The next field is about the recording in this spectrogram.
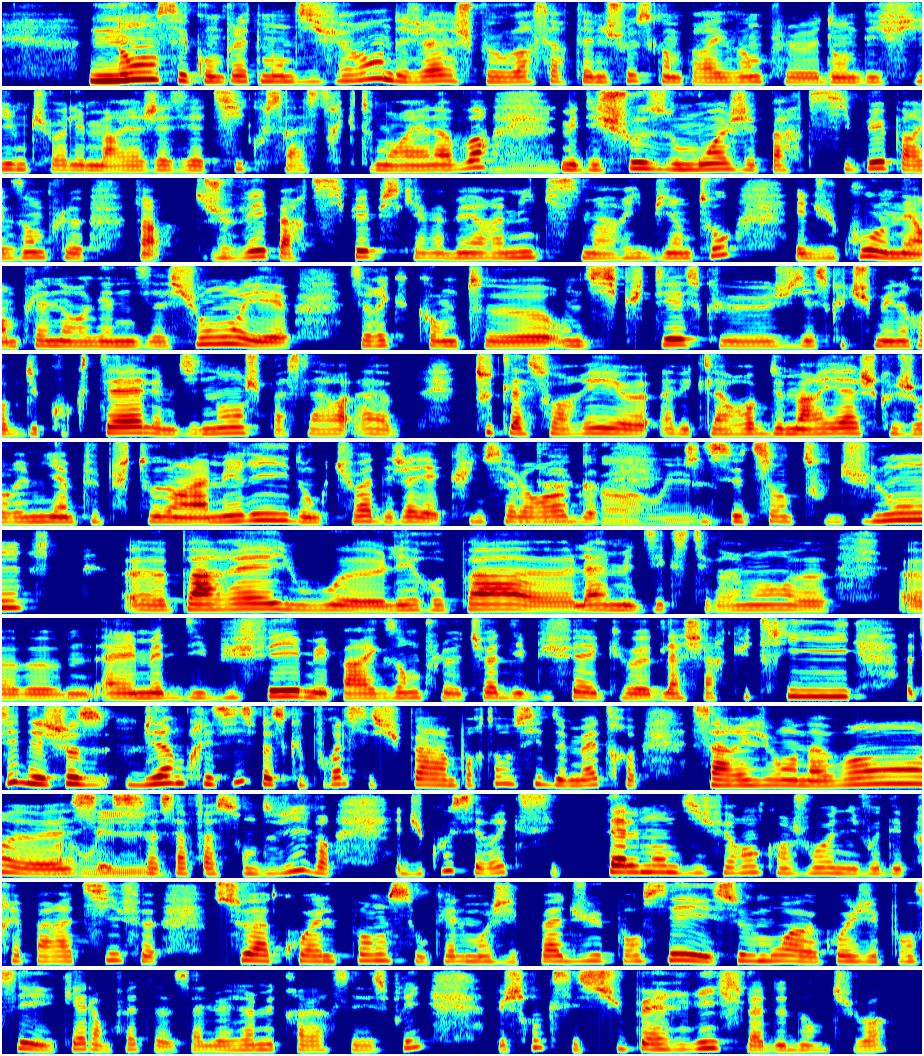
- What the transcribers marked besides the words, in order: other background noise; stressed: "tellement"
- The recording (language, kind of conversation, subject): French, podcast, Comment se déroule un mariage chez vous ?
